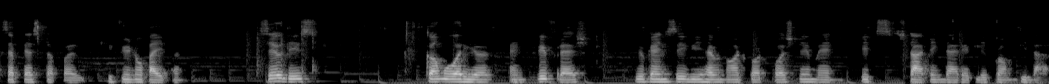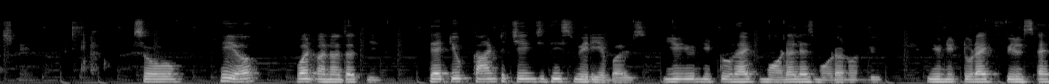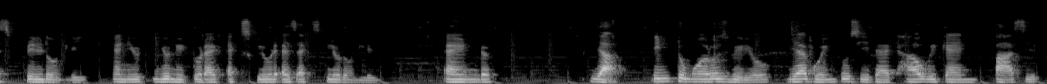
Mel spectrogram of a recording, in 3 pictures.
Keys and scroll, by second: 2.5 ctrl+s.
